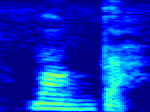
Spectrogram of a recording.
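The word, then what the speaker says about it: 먹다: থাকলে তাকে বাচ্চিম বলে যেমন মক মক এই মক আকারে দা নিচে থাকলে ম উচ্চারণ হয় মক নিচে থাকলে গিয়ে ক হয় মক দ্বিগুত মাঝে থাকলে দ হয় তাহলে মক দেখে দা মগদা তাহলে এই উচ্চারণ হবে মগ দা মগদা মানে এর বাংলা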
